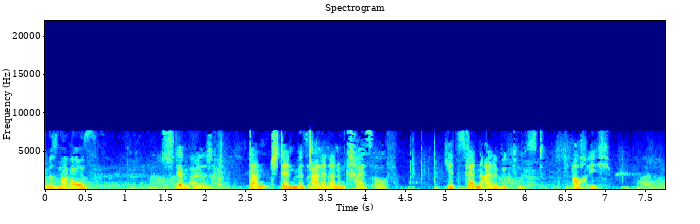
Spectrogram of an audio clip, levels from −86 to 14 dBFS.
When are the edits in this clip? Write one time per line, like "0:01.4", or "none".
none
